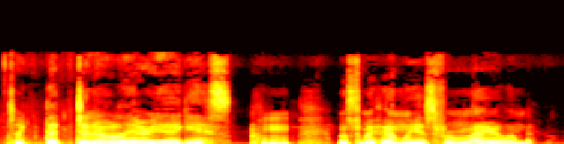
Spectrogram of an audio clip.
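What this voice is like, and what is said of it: Poor put-on Irish/Scottish accent. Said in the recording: “I'm doing a Scottish accent. This is an awful Scottish accent. I mean, Irish accent.”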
